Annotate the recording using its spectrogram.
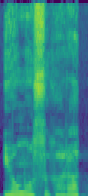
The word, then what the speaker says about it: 終夜: 意味はね、夜通しとか、日が暮れて空が暗くなってから日が昇るまでみたいな、そういう意味なんですけど、終わるに夜、終夜って書いて、よすがら、よもすがらって読むんだそうです。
